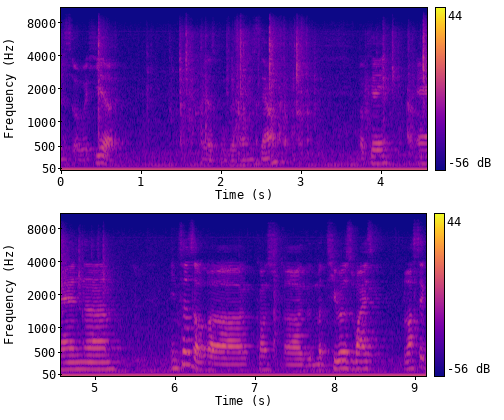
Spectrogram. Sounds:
Speech

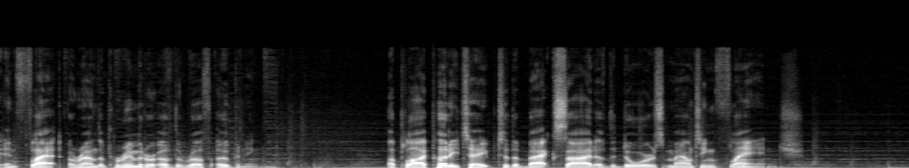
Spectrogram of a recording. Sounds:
Music, Speech

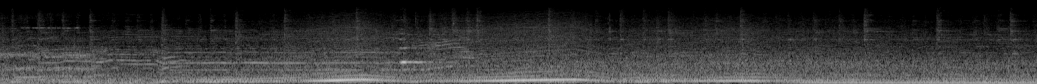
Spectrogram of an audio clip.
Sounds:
Car, Music, Vehicle

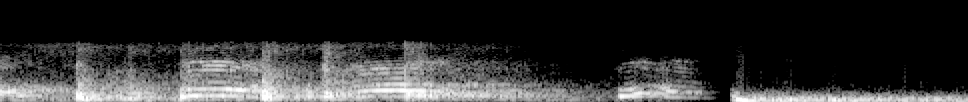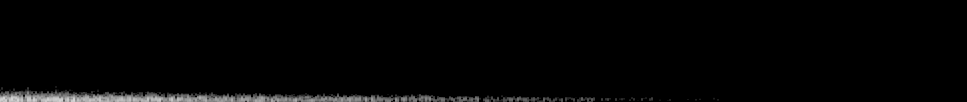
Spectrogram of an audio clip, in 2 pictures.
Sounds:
Speech

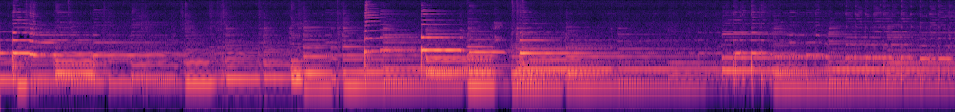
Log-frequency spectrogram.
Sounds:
Guitar, Musical instrument, Music, Mandolin, Plucked string instrument

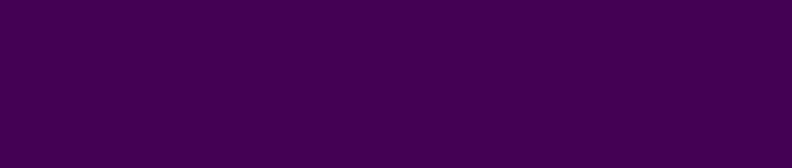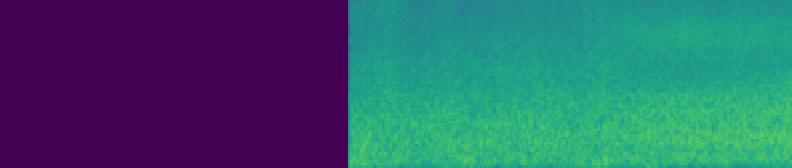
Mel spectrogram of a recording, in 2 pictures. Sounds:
Ocean, Wind, Wind noise (microphone), Waves, ocean burbling

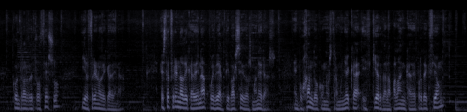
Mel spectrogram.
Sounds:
Speech, Music

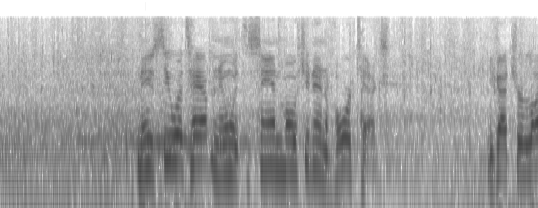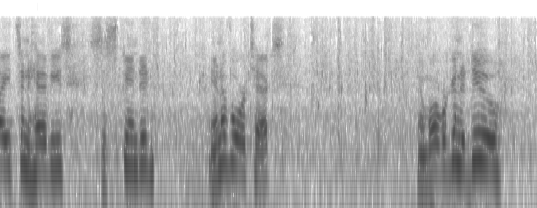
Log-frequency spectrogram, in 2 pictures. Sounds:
outside, rural or natural, Speech, Liquid

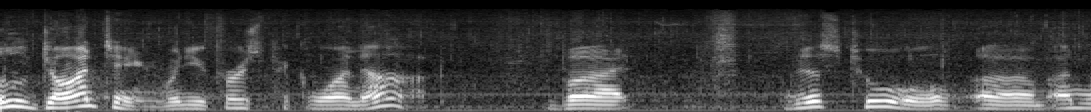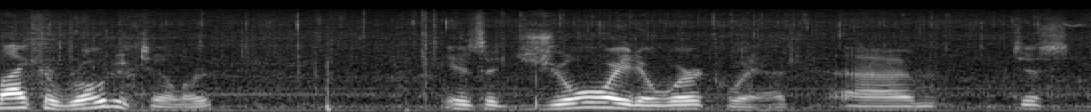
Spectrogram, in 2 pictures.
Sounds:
Speech, Tools

